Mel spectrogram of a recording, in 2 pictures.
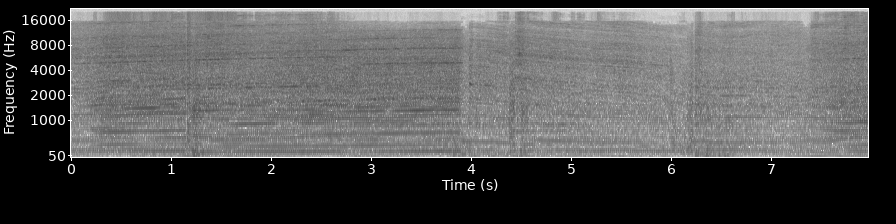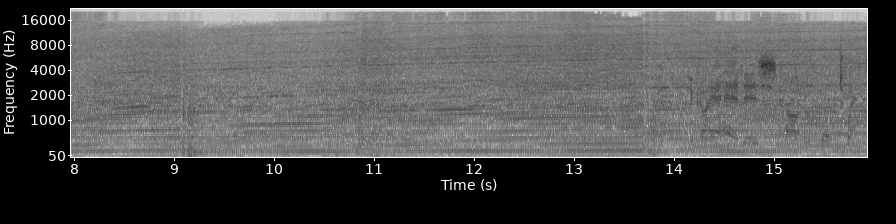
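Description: A BMW sports car races in iRacing's Falken Sportscar Challenge, its engine whining and rising through the revs with sharp shift breaks, mixed with other cars' engines under a constant, moderately loud drone.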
